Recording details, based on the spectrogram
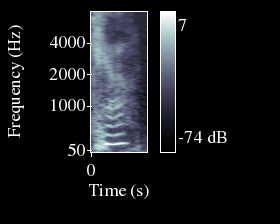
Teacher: Is a plosive, voiceless velar consonant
